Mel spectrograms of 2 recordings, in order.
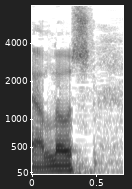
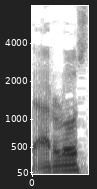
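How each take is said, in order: First: The word is said with an l sound. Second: The word is said with an r sound. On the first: The speaker calls it wrong. "They say alos" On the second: The speaker calls it right. "They can't say the word arroz"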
